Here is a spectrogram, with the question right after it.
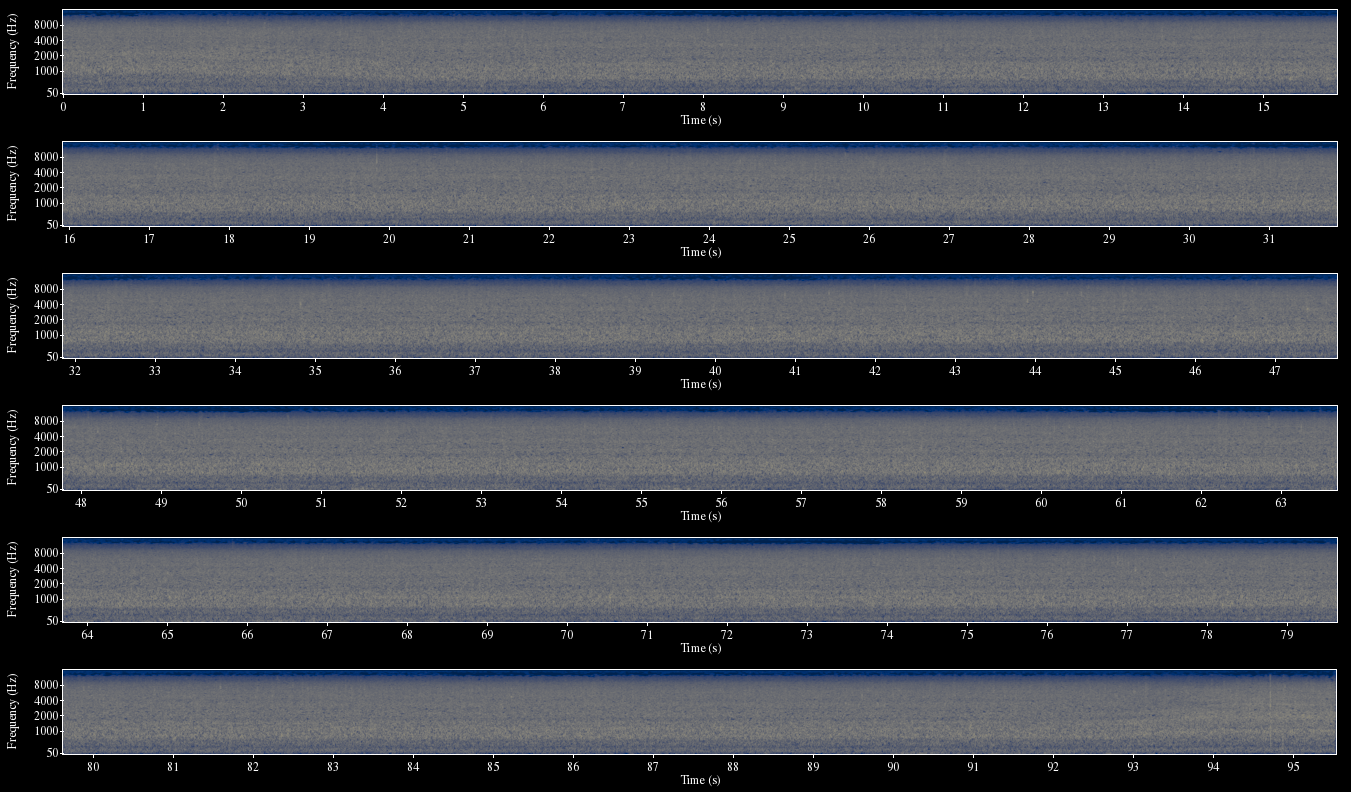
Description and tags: Recording of a fast flowing river.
